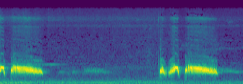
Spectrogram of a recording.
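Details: Spotted dove, one-kuk lure sound. A long mellow coo ends one phrase. After a gap a new phrase starts with quick stuttered notes, a short arched coo and a prolonged low coo.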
